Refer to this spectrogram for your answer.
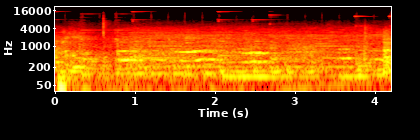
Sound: plane buzz

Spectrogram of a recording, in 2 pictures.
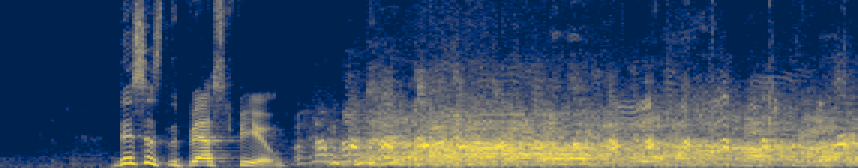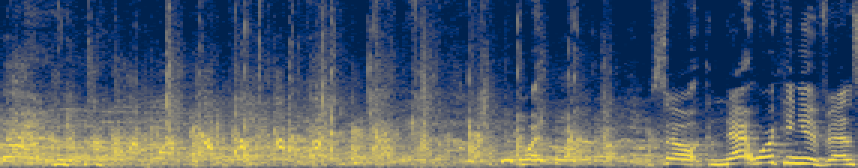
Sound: laughter and applause from audience

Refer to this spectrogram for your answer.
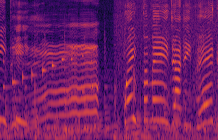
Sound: screaming

